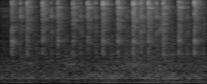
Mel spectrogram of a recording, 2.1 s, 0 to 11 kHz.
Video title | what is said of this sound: Review N Unbox of 2011 Mala Robocop & God Father | Kumakalog kasi hindi siya naka-upgrade.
